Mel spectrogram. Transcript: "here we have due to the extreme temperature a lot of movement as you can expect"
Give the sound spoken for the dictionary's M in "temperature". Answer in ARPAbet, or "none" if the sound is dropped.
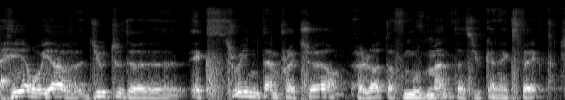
M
